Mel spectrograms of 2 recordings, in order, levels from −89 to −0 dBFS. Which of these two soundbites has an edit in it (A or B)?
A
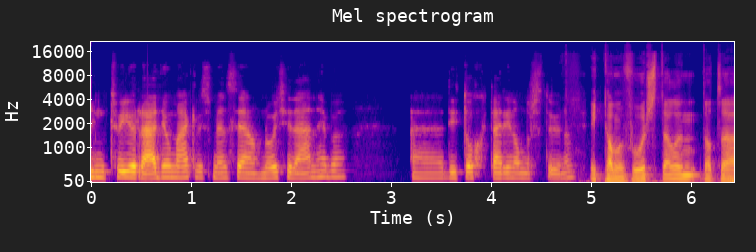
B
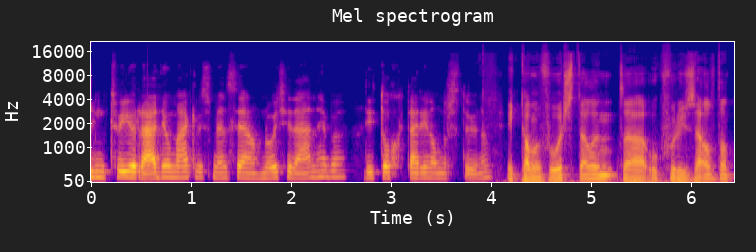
B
